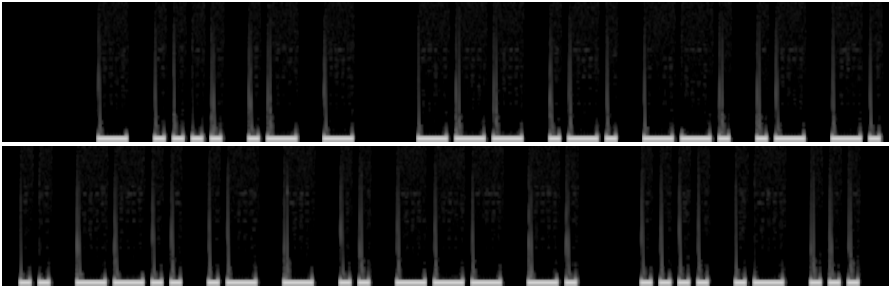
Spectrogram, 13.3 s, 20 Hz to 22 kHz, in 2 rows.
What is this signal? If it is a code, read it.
Morse code, heard as a keyed tone, about 17 wpm, 700 Hz. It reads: THAT ORGANIZATION HAS
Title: Sentences from Top 1000 Words - Review Part 6 - 17wpm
